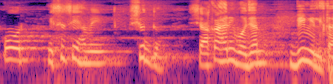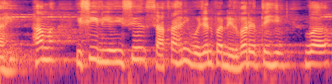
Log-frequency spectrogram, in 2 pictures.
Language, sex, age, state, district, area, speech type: Hindi, male, 18-30, Madhya Pradesh, Ujjain, rural, spontaneous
